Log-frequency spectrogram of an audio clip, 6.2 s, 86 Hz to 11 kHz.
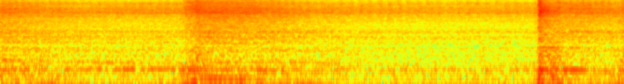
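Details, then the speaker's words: Engine with SU HD8 carburettor just converted from auto to manual choke. It settles at a fast, steady idle with a slight rise midway; idling too high, and the owner suspects the mixture is running rich. "Okay, it has been running quite high. Anyway, I'll get it running for you, and you can hear what I mean."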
